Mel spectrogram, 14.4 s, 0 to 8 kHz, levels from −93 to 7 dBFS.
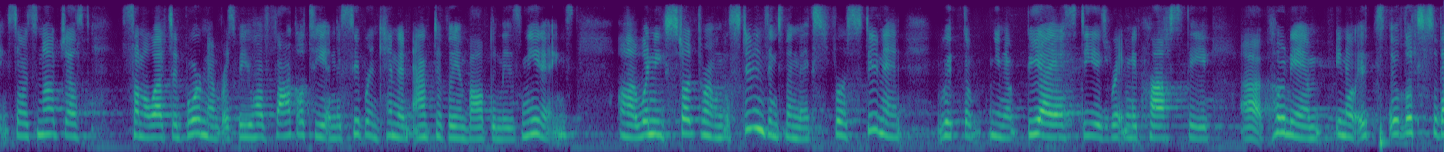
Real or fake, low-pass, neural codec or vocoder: fake; 7.2 kHz; codec, 16 kHz, 2 kbps, X-Codec, HuBERT features, trained on general audio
